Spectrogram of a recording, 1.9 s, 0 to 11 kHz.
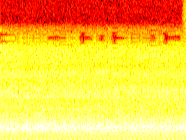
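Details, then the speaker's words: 2014 Troy-Bilt Bronco with Kohler 17 HP Command engine, after adjusting the choke/throttle cable: steady even single-cylinder drone at constant speed, no misses or surges; normal running, full carburetor control restored. "Yeah, now that's what you want. Full control of the carburetor is restored. This mower sounds really good."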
